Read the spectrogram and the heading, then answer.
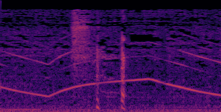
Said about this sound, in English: You know, that's the fourth ambulance in the last half hour. And? Spooky. How do you know it's not the same one going around in circles?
